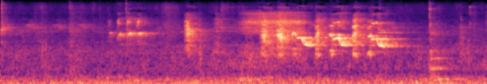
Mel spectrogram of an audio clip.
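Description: Small birds chirping, with a quick run of short falling notes about halfway through, over a low steady background rumble.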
